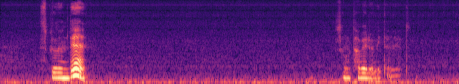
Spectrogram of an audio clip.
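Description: A young woman speaks softly and casually, close to a microphone.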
